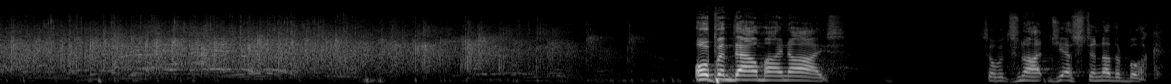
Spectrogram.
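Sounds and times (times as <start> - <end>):
audience clapping and praising: 0.0 - 6.5
speech: 7.0 - 8.5, 9.8 - 11.7.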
